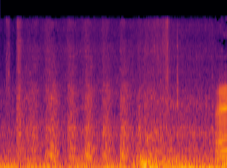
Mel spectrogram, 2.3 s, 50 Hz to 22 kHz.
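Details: 2005 Renault Modus 1.5 dCi (K9K) after fixing no-crank/module communication faults and correcting engine configuration: short cranking, catches cleanly at about two seconds, settles to steady even idle with no faults; normal engine start.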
